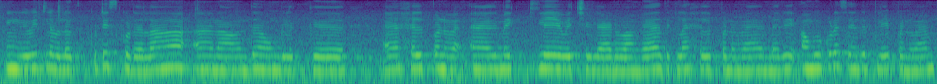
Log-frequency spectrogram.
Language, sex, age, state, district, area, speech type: Tamil, female, 18-30, Tamil Nadu, Mayiladuthurai, rural, spontaneous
